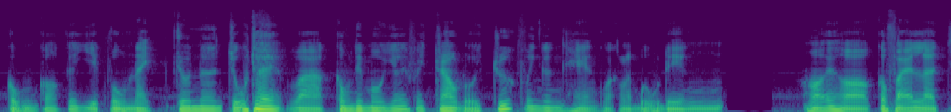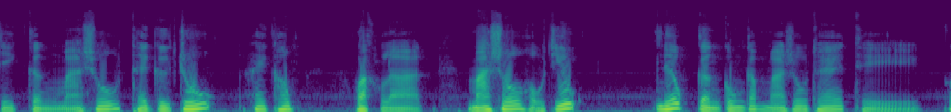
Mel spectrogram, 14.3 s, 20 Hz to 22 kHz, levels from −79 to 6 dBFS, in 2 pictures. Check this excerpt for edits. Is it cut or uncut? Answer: cut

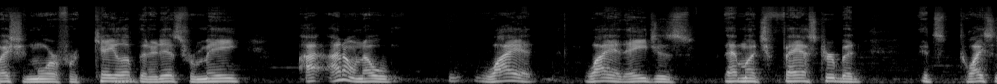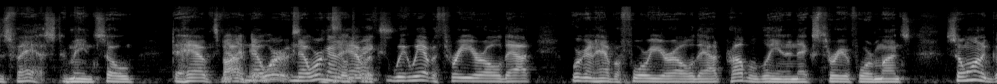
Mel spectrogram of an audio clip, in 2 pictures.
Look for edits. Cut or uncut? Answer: uncut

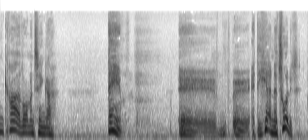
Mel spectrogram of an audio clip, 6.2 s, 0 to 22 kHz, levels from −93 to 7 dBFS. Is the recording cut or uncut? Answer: uncut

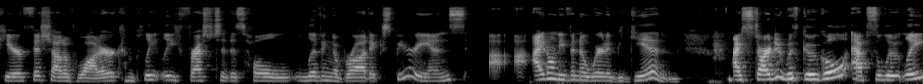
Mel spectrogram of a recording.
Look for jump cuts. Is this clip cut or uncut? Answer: uncut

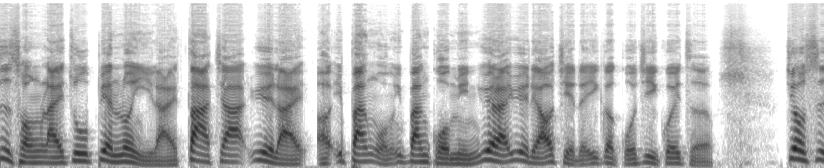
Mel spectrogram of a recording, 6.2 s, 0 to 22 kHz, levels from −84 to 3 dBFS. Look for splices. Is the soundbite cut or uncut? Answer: uncut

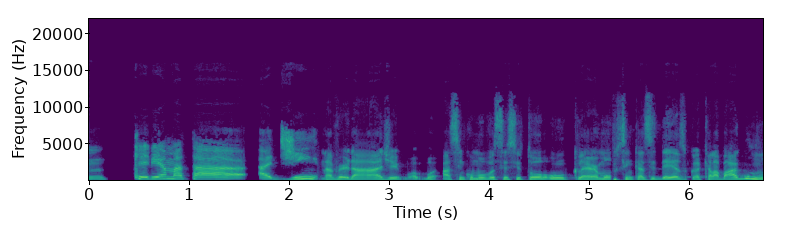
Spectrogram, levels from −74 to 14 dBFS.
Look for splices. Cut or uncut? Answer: cut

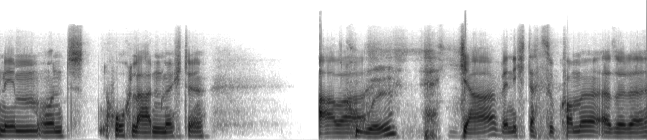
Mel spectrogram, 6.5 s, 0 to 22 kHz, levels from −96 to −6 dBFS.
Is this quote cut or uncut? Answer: uncut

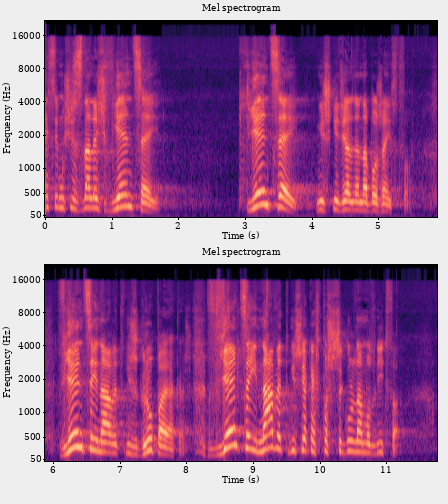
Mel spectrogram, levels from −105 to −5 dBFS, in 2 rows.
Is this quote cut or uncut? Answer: uncut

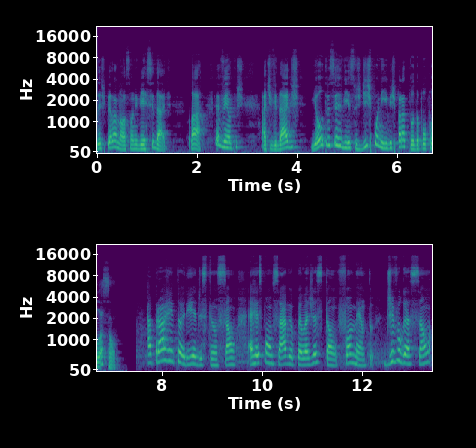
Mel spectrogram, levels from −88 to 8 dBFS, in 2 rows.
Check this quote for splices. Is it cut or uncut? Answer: cut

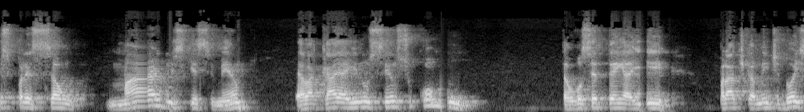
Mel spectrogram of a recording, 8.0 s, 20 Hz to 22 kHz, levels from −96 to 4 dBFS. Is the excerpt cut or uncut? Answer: uncut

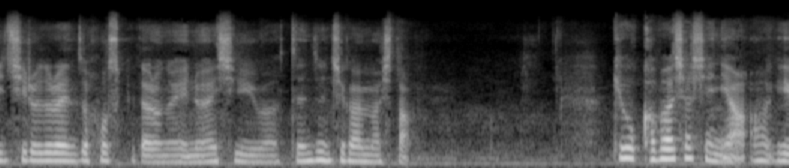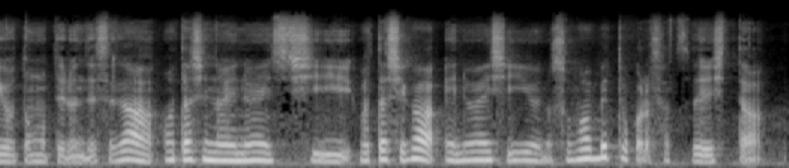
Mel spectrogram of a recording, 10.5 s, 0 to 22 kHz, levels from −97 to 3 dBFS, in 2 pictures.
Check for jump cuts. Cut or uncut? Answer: uncut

